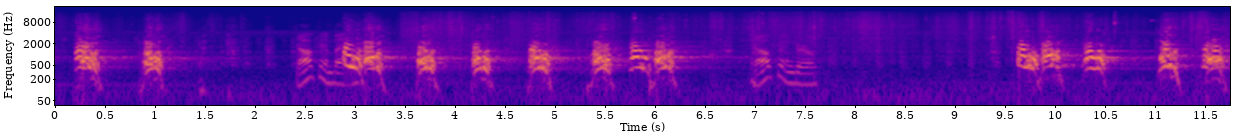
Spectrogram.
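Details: Night raccoon hunt with coonhounds Nite Ch Fit and Nite Ch Cindy at the second coon of the night: steady runs of full, ringing barks, some hoarse and drawn out, broken by a pause before the barking resumes quickly.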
